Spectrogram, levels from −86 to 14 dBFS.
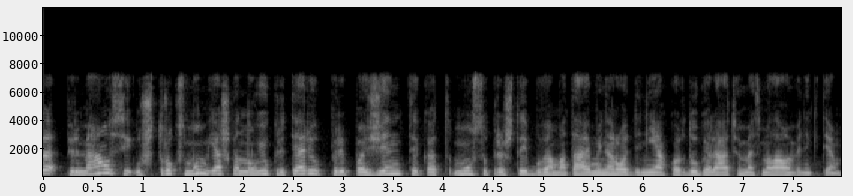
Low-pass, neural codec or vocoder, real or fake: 7.2 kHz; none; real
